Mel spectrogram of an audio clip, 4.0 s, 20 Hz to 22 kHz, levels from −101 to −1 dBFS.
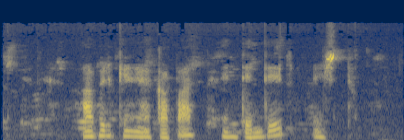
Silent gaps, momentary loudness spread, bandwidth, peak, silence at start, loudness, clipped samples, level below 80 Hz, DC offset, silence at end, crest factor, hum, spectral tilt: none; 25 LU; 11.5 kHz; 0 dBFS; 0.05 s; -20 LUFS; under 0.1%; -54 dBFS; under 0.1%; 0.5 s; 22 dB; none; -5.5 dB/octave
